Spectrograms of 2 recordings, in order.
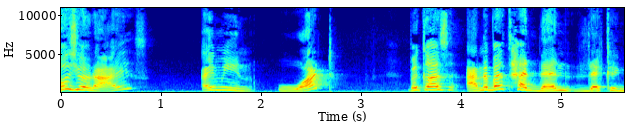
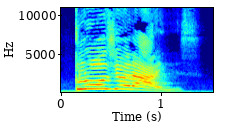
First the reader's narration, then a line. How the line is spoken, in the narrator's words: Annabeth yelled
